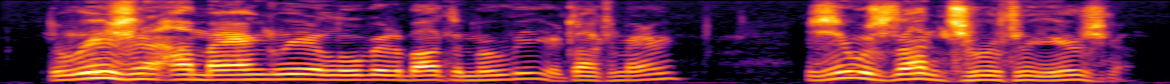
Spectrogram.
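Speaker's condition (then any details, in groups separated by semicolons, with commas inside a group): Head and neck cancer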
